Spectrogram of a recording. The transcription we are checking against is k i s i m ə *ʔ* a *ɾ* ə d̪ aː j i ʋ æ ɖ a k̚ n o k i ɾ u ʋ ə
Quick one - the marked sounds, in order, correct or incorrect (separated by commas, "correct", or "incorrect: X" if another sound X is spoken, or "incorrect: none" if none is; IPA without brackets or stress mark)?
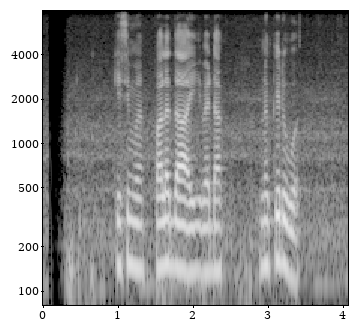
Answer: incorrect: p, incorrect: l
